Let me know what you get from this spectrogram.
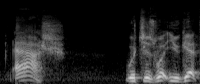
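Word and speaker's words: אש: the word fire it's our word ash it's pronounced ash which is what you get from fire then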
